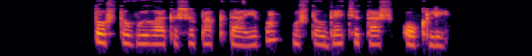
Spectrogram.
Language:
Mari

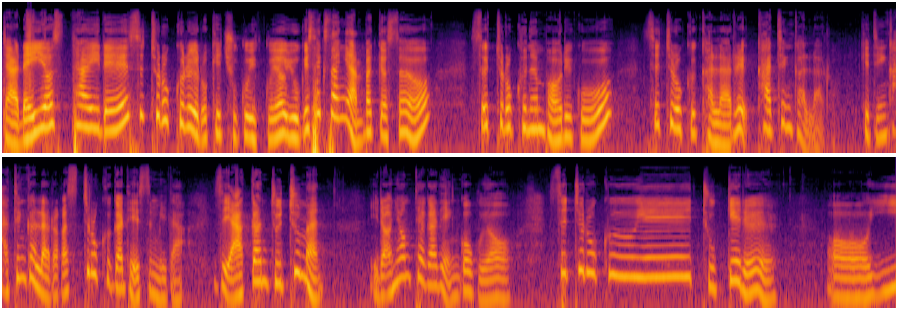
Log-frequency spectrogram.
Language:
Korean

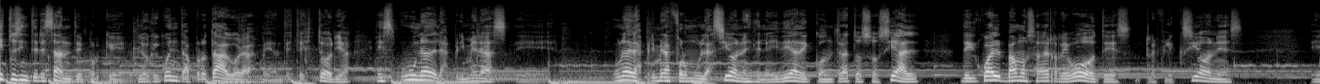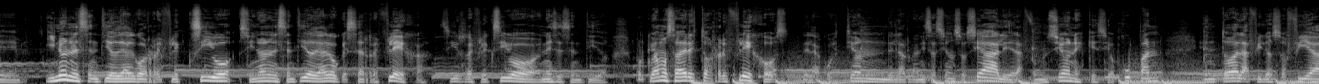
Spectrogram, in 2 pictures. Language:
Spanish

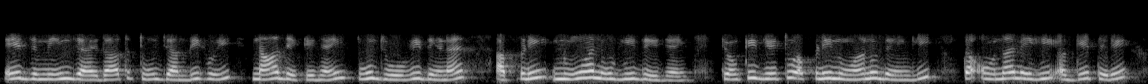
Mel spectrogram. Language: Punjabi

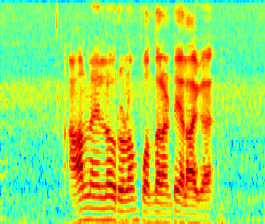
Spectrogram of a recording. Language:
Telugu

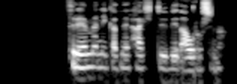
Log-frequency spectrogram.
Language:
Icelandic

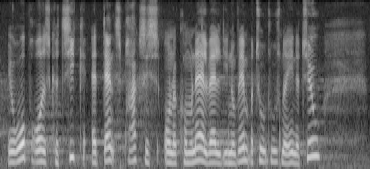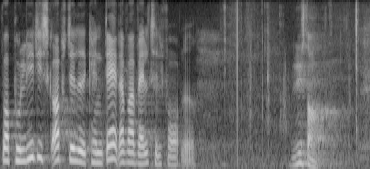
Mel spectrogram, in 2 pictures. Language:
Danish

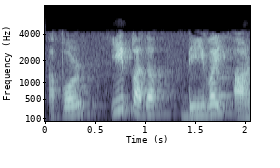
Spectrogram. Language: Malayalam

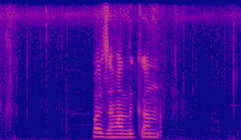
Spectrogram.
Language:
Santali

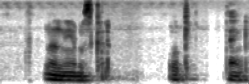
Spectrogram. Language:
Malayalam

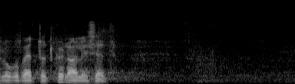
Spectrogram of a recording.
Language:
Estonian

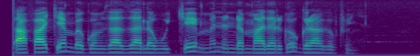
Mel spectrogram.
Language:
Amharic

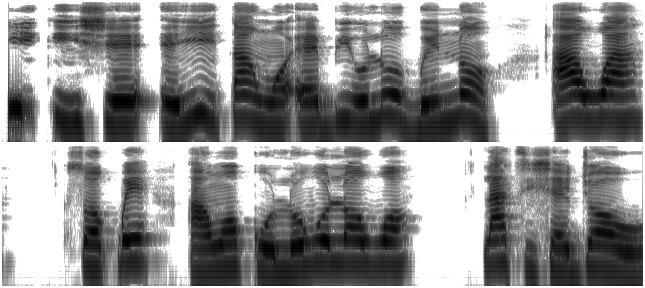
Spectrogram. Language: Yoruba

